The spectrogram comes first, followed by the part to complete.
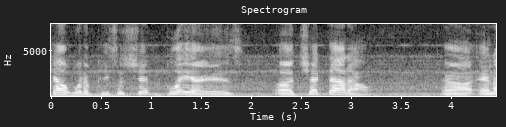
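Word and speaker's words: Blea: the left that's officer blaia it's spelled b-l-e-a i call him uh uh blee the flea because that's what he is he plays for the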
